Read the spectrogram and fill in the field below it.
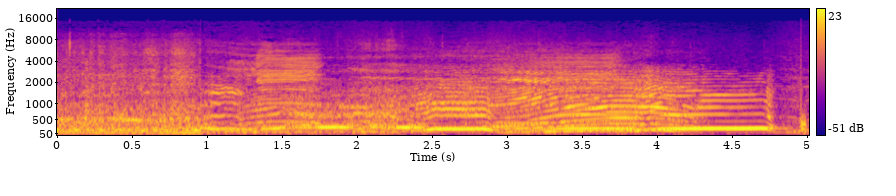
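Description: Cattle on a hay-fed farm moo repeatedly, several long, loud, close calls overlapping one another with no talk.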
